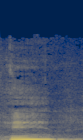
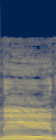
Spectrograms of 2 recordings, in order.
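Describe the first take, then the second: First: The word is said quietly and meekly. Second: The word is said loudly and eagerly. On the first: The speaker is only timidly volunteering. The speaker calls it wrong. "nem így zajlottak. Én. Ilyen kis szolídan" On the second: The speaker is enthusiastically volunteering. The speaker calls it right. "hanem úgy, hogy én"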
